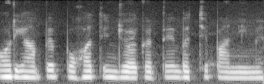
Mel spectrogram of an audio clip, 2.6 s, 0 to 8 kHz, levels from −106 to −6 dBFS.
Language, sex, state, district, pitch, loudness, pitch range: Hindi, female, Uttar Pradesh, Gorakhpur, 165 Hz, -17 LUFS, 165-175 Hz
